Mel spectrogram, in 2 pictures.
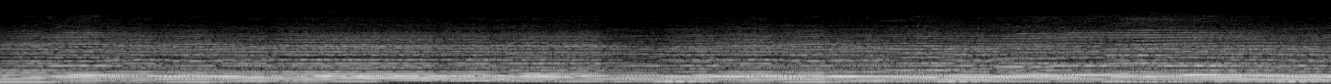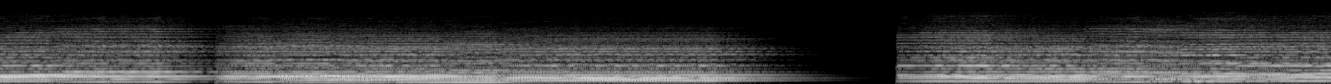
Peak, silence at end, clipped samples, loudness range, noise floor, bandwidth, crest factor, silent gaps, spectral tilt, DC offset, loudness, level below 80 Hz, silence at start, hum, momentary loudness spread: -4 dBFS; 0 s; under 0.1%; 4 LU; -68 dBFS; 10.5 kHz; 12 dB; 22.19-22.25 s; -8 dB/octave; under 0.1%; -17 LUFS; -56 dBFS; 0 s; none; 6 LU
